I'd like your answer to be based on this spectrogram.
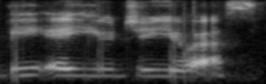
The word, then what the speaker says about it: Baugus: Um, Christina Kelly, John Burgmeier, Brian, and I always mess up how to pronounce his name. B A U G U S. – Baugus. It's Bryson Baugus.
